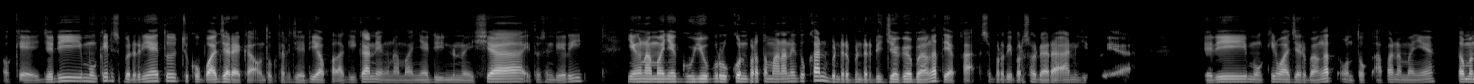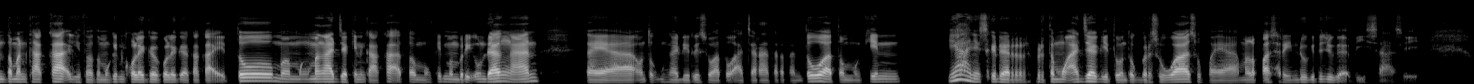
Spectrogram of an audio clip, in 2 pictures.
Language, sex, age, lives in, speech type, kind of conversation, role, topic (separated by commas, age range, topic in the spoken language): Indonesian, male, 20-24, Indonesia, conversation, advice, advisor, Bagaimana cara menolak undangan pesta tanpa menyakiti perasaan teman?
